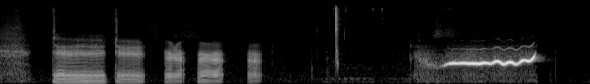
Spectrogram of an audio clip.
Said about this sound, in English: I don't know why I'm whistling now.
